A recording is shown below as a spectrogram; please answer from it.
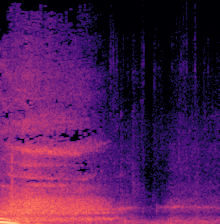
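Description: A man's long breathy sigh, "whew": a brief voiced note falling in pitch, then a rush of exhaled breath that trails off over about a second.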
